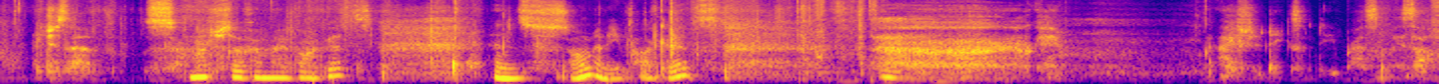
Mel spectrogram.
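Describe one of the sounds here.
A young woman speaks softly, close to a microphone.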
